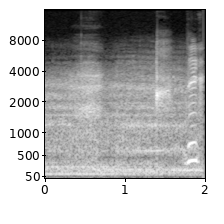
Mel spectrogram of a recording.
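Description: A three-wheeled CNG auto-rickshaw's engine running steadily as it approaches on the road, a constant low hum under road noise.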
